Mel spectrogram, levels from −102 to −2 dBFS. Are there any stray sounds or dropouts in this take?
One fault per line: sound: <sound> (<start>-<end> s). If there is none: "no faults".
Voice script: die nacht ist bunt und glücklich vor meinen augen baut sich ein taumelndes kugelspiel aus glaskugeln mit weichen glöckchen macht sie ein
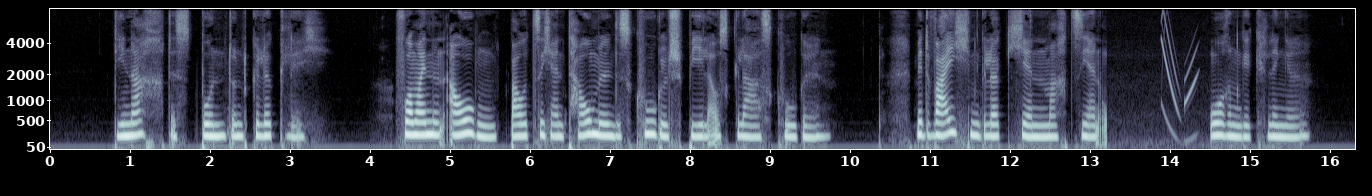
sound: chirp (13.9-14.4 s)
